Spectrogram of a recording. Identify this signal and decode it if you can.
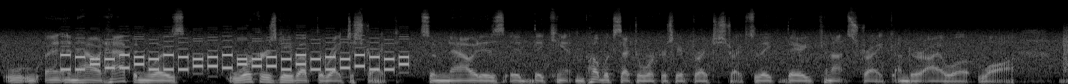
DTMF, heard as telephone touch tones, dialled by machine, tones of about 100 ms, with a squelch burst at the end and speech in English. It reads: 32*460132786*781#1249210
